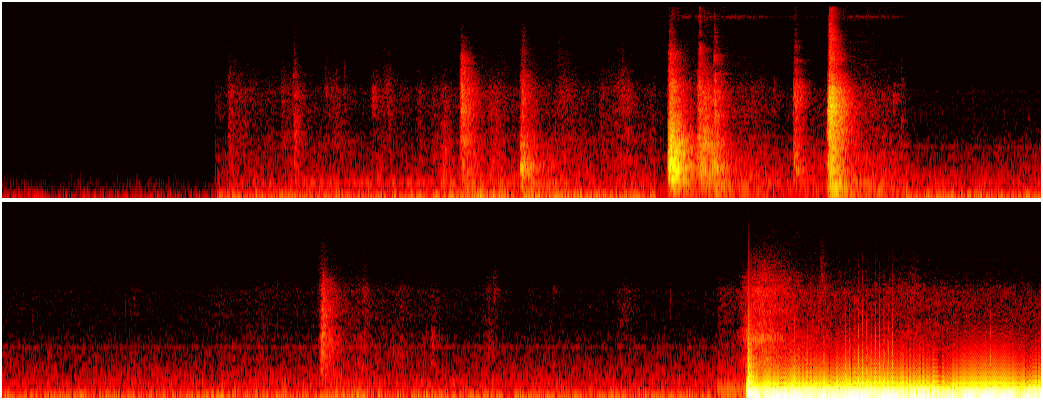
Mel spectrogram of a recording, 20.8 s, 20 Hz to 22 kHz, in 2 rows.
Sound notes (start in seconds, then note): 4.4 door opens; 8.3 door closes; 17.8 ominous music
